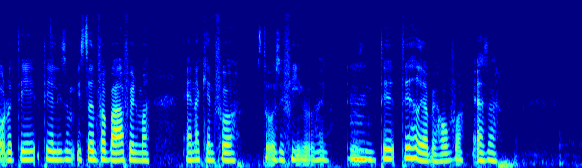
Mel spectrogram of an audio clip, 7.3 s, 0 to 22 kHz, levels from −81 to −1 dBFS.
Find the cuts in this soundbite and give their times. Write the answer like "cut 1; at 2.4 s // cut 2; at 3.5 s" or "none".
cut 1; at 4.7 s // cut 2; at 5.9 s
